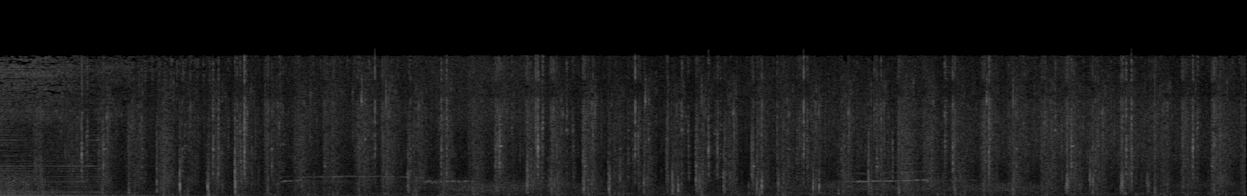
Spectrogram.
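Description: Footsteps run quickly over dry ground and grass.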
